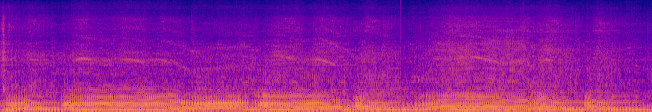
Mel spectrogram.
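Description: Dirt bike engine revved up and dropped back over and over, roughly once a second, as the throttle is worked in low gear to crawl over rocks.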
